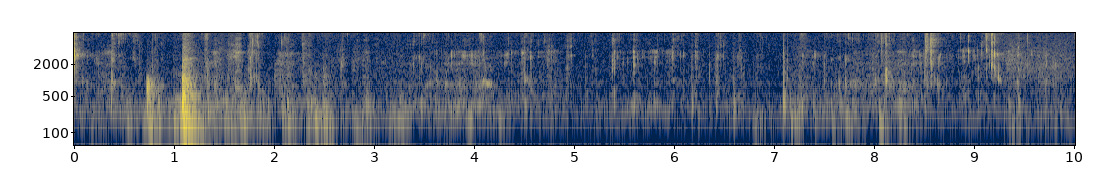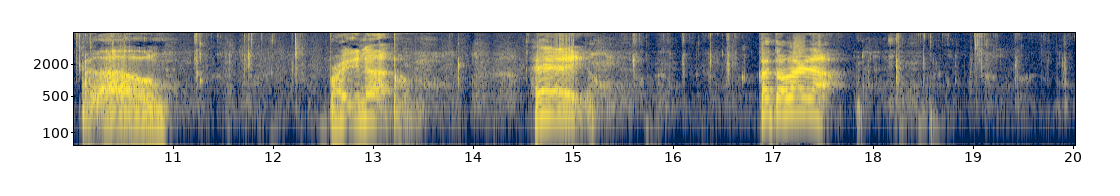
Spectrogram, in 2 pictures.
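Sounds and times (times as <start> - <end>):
chewing with wet mouth clicks: 0.0 - 10.1, 11.1 - 12.4, 15.4 - 16.9, 17.8 - 20.0.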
